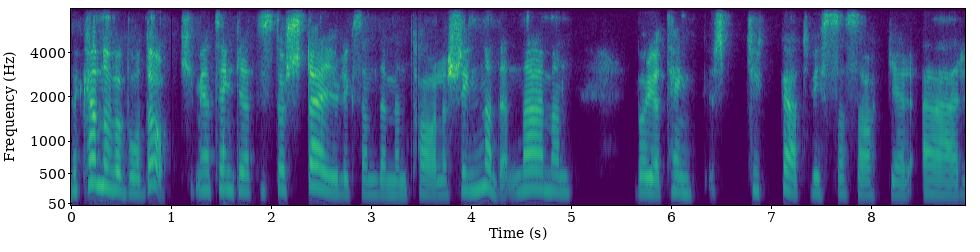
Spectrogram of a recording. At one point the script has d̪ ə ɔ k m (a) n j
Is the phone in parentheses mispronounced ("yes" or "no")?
yes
